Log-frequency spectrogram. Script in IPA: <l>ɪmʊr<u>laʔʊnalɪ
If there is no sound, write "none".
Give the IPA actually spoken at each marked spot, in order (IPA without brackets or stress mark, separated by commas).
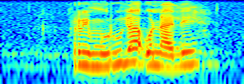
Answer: r, u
